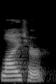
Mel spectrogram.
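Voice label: "lighter", English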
